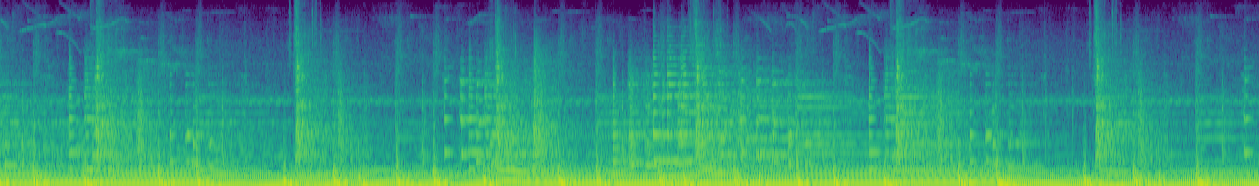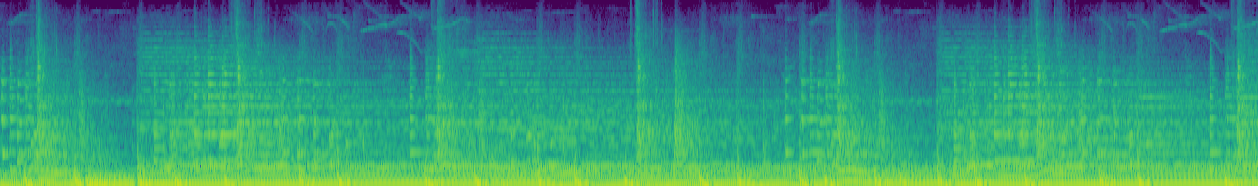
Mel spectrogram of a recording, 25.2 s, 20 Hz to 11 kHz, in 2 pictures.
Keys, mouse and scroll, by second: 3.5 alt+click, 7.2 alt+shift+click, 7.8 ctrl+alt+click, 9.4 alt+click, 11.4 alt+click, 15.7 alt+click, 24.4 alt+click.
